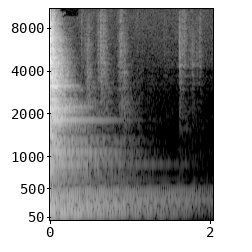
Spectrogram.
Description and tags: recordings from my garage.
industrial, metal, machine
